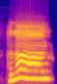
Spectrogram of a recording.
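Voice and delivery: high, loud drawn-out hello. Acted.

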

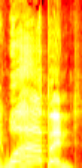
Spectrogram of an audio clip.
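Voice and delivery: high, slow drawn-out what happened; mocking whine. Host mocking the book title, high and drawn out. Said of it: "I say".

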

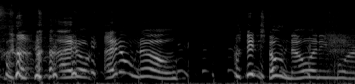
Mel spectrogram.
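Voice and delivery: loud, high, helpless laughter in the words; real giggling fluster; flustered laughing. Real, not acted. Flustered, laughing over her questions.

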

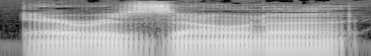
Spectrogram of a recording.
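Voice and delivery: ordinary talk

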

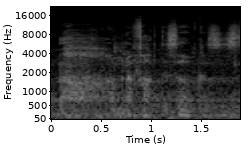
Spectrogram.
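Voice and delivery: hushed unvoiced aside; whispered aside before a French word; whispering. Real, not acted. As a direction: whisper it nervously.

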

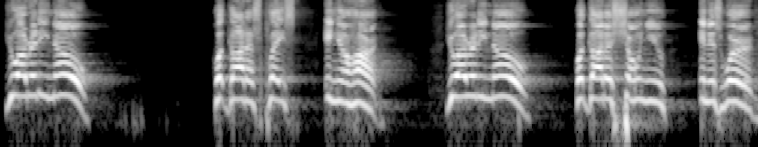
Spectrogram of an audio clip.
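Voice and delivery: loud, forceful preaching. Acted. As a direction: preach it hard to the congregation.

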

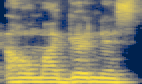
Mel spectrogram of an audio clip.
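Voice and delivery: high, loud alarmed exclamation; alarmed gasp. Retold or imitated. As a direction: blurt it out in sudden alarm. Retold alarm at announcement.

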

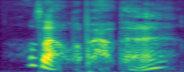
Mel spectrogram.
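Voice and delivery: hushed whisper, lost in thought. Acted. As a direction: whisper it like pondering the year. Whispered reflective question.

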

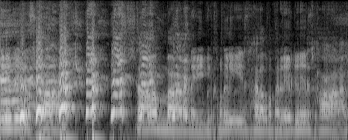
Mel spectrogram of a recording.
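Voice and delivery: high, loud, laughing cry for help; mock plea for help. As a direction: beg for rescue while cracking up. Mock plea from burning house.

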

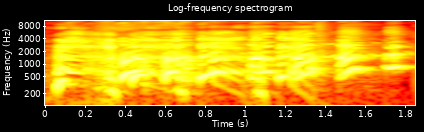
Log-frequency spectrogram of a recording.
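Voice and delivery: shrieking delighted laugh; big real laugh; loud high burst of laughter. Real, not acted.

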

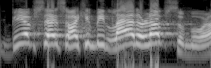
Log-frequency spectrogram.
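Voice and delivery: high, loud, hammed-up demand; mock exasperation. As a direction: play a worked-up spouse itching to argue. Acted spouse wanting a fight.

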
